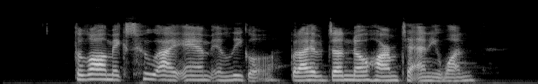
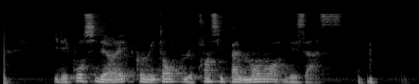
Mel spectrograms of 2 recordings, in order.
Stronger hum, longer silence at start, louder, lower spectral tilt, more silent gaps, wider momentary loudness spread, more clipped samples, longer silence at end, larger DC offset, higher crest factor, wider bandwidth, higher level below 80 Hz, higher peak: first, 60 Hz at -45 dBFS vs none; first, 0.75 s vs 0.05 s; first, -20 LUFS vs -31 LUFS; second, -4 dB/octave vs -6 dB/octave; neither; second, 10 LU vs 15 LU; neither; first, 0.65 s vs 0.4 s; neither; about the same, 18 dB vs 16 dB; second, 7.8 kHz vs 11.5 kHz; about the same, -56 dBFS vs -54 dBFS; first, -2 dBFS vs -16 dBFS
